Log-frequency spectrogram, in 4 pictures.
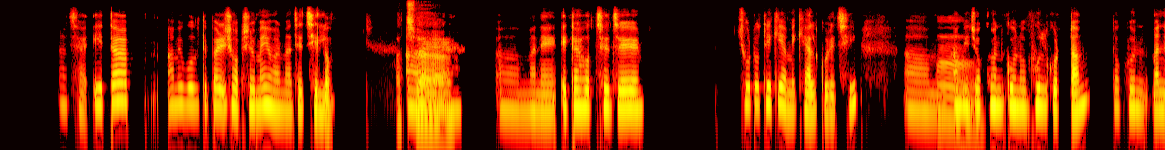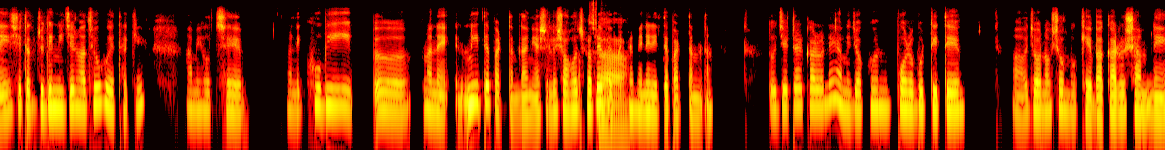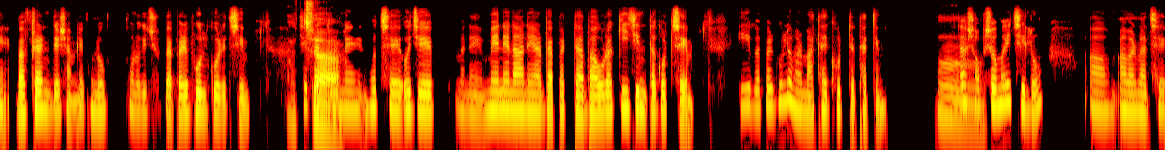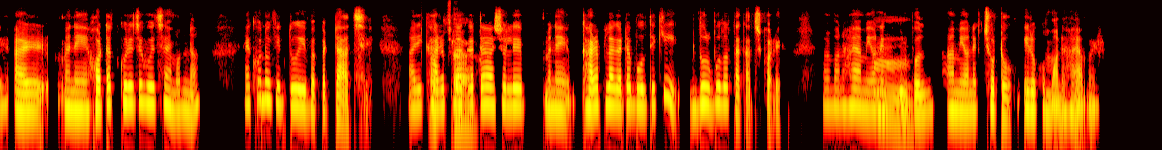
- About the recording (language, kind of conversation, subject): Bengali, advice, জনসমক্ষে ভুল করার পর তীব্র সমালোচনা সহ্য করে কীভাবে মানসিক শান্তি ফিরিয়ে আনতে পারি?
- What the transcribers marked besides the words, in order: tapping; other background noise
